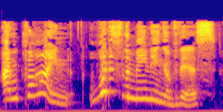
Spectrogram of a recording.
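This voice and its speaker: A defiant, distraught young heiress in a radio melodrama. Her voice is extremely high and swings widely in pitch. She pleads with great indignation. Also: huge pitch swings, normal speed, pushed and bright, full character voice. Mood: flustered, pleading. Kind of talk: melodramatic radio drama acting.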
